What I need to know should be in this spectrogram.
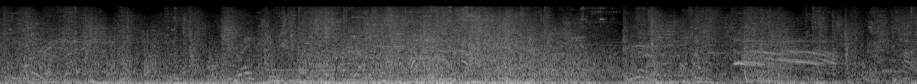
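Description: Magic blasts crackle and boom in a hectic battle.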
